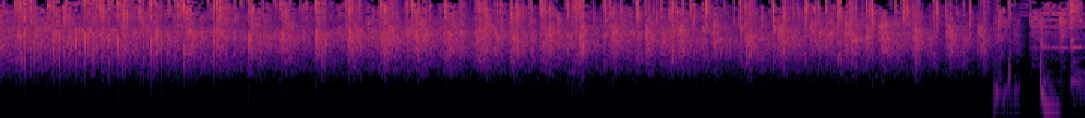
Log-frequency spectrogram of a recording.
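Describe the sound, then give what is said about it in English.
A crowd applauds Scott Chandler with steady, dense clapping that holds at full volume for about eight and a half seconds before cutting off abruptly near the end. “Help me give him one more round of applause.”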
